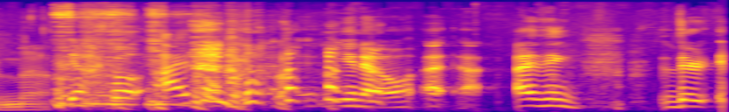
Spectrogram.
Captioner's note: laughter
